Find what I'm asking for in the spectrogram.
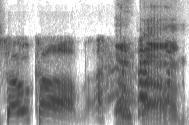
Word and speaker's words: USSOCOM: How do you say that? USSOCOM. – So calm.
